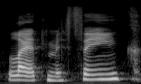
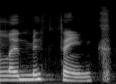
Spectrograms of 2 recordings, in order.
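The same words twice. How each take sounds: First: Each word is pronounced separately and fully. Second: The words are run together into one stretch.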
